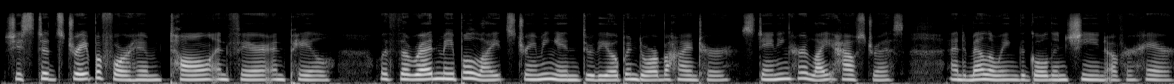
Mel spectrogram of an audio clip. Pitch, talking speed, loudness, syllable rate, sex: 220 Hz, 185 wpm, -18 LUFS, 4.4 syllables/s, female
